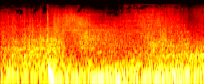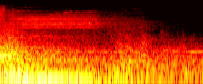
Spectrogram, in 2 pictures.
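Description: A game structure explodes and crumbles with a loud rumble.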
